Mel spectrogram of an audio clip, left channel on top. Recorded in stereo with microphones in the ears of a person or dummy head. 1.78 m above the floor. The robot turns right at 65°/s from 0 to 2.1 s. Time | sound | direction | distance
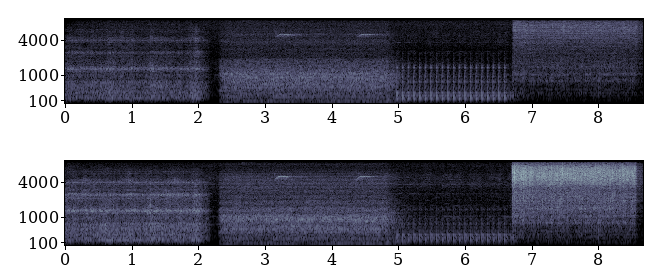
2.3 | a bird | 45° right (ahead or behind) | 4 m
5.0 | a gunshot | 70° left (ahead or behind) | 1.5 m
6.7 | frying | 75° right (ahead or behind) | 0.6 m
